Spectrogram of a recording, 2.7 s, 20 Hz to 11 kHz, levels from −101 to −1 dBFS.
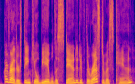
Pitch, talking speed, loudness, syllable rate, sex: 210 Hz, 330 wpm, -19 LUFS, 6.9 syllables/s, female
